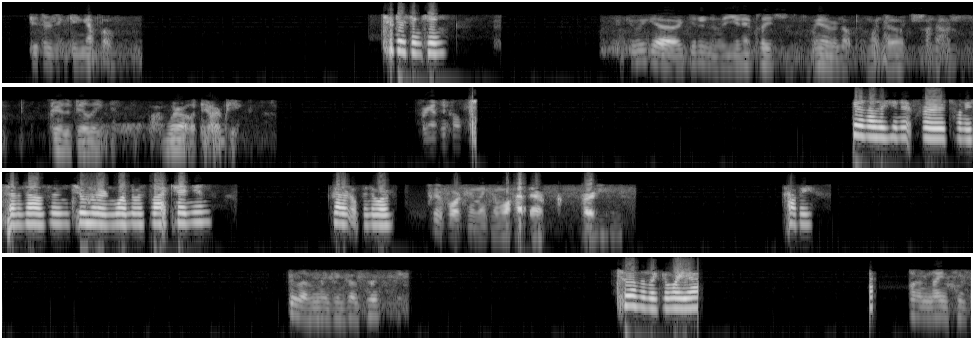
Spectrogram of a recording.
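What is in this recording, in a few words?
police department, scanner audio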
